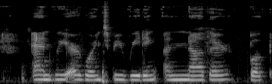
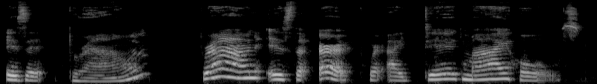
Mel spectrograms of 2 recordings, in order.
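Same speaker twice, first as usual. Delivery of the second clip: lively storybook reading with rising questions; teacher reading a picture book to the class; reading to children; slower than usual. Acted. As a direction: read each guess like a curious cat. Reads the picture book aloud.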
